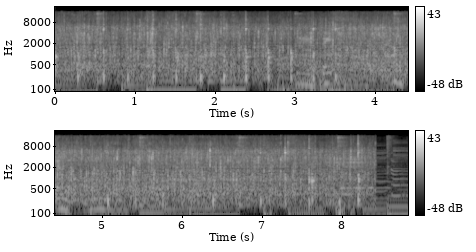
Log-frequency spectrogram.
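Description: Pot of chicken stewing at a boil, bubbling and crackling steadily, over background music with a low bass line; the sound cuts off abruptly near the end.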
